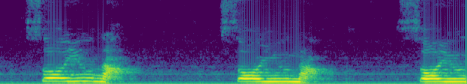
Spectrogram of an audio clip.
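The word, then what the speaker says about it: 서유나: n a na，好，连起来 so you na， so you na， so you na，好，这是徐有奈。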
